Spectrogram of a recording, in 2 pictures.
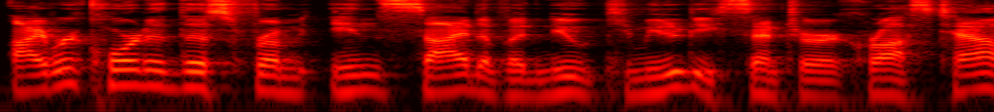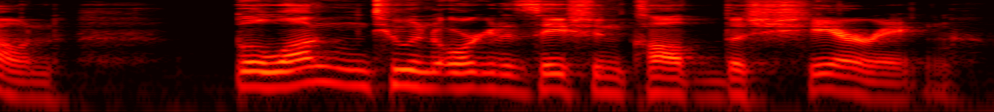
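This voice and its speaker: An actress playing a curious, earnest podcast investigator who asks polite, probing questions in an audio drama interview. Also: female voice, extremely low pitch, animated, moderate pace.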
